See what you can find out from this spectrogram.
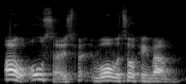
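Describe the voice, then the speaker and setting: A man's voice: fairly high pitch, very animated, fast talker, darkish tone. A man co-hosting a casual book discussion, speaking in a blunt, opinionated way. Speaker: book discussion show co-host. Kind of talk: casual opinionated chat about books.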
